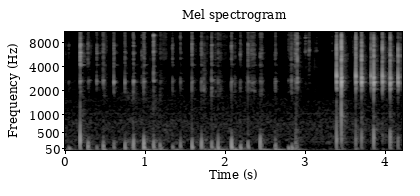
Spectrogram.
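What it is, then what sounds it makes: Metal aerosol spray can. A hand-sized, hollow metal aerosol hair spray can with a pink plastic cap is held and tapped with fingernails. The result is a fast run of about 20 short, dry, bright clicks with almost no ring. The taps pause briefly near the end, then return as sharper, louder ticks with a pitched metallic tone.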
